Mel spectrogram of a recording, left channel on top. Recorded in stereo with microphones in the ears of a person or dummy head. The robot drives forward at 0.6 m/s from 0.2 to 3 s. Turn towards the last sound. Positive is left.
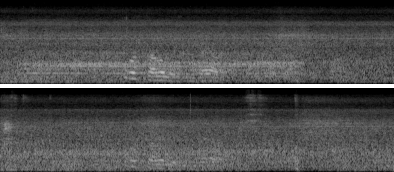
turn(degrees=20)  # may be behind; listen again after turning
